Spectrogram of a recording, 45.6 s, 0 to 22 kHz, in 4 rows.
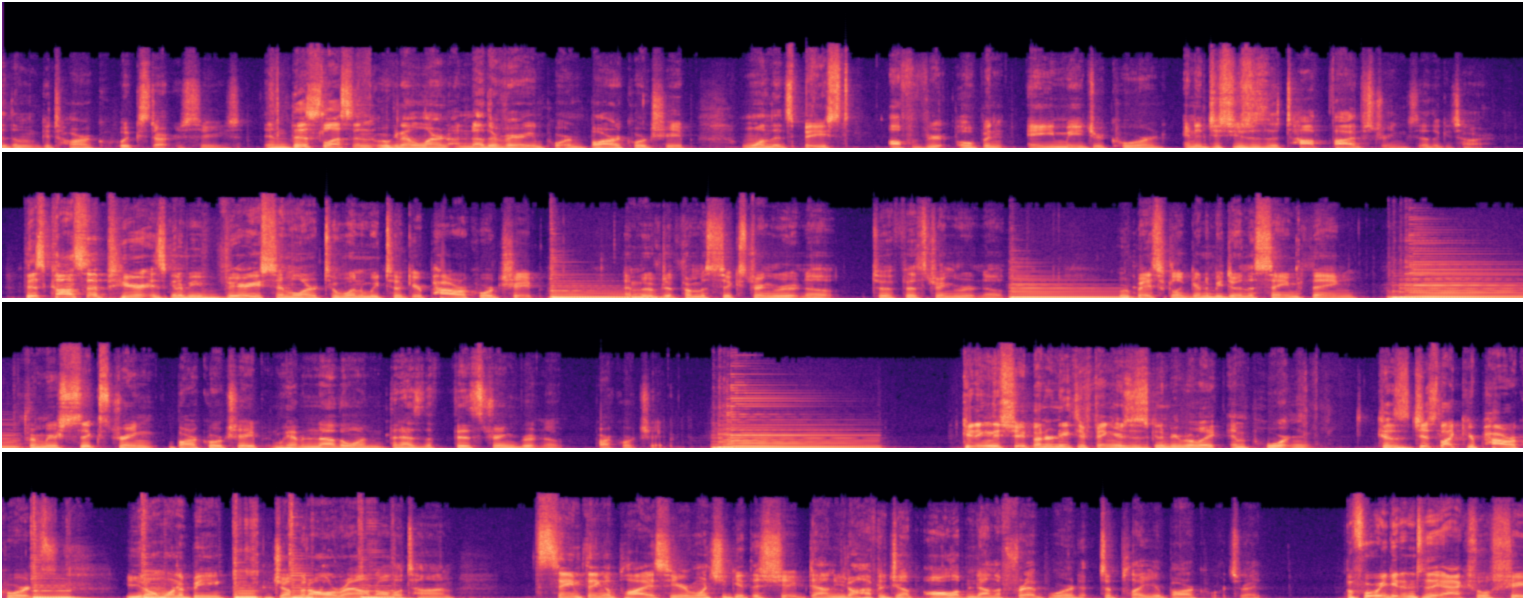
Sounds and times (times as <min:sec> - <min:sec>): Speech: 0:00.0 - 0:15.5, 0:16.1 - 0:19.0, 0:19.8 - 0:21.6, 0:23.0 - 0:27.9, 0:30.0 - 0:45.6
Acoustic guitar: 0:15.3 - 0:16.5, 0:18.9 - 0:23.2, 0:27.9 - 0:30.2, 0:34.0 - 0:37.5
Strum: 0:15.5 - 0:16.4, 0:34.4 - 0:37.3.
